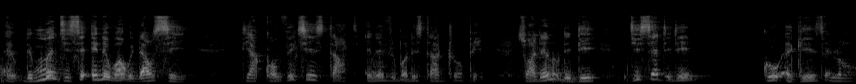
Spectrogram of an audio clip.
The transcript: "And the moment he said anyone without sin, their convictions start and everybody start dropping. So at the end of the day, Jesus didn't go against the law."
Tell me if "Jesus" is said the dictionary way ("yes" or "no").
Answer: no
